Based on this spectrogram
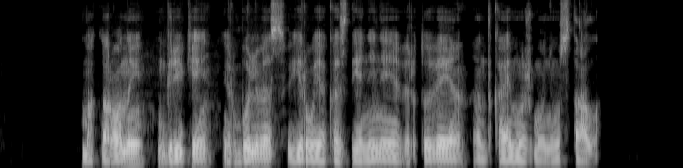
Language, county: Lithuanian, Vilnius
